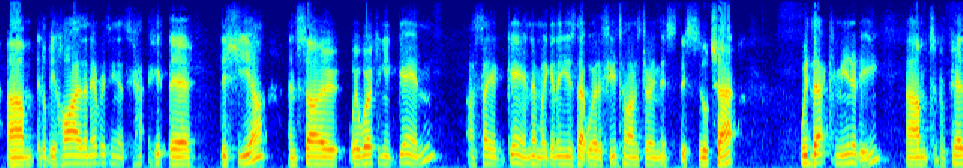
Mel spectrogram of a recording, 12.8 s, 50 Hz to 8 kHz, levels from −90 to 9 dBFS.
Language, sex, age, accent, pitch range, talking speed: English, male, 40-59, Australian, 120-140 Hz, 185 wpm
